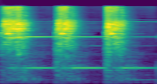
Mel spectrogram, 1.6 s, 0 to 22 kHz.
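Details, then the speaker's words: Gottlieb Pro Football pinball machine after a ball-switch fix: three crisp, even bell rings about half a second apart from the 100-point score reel, suspected coil stop. Normal scoring bells. "listen to that noise that's the 100 point it's the score Rael it's not the what I believe that to be is the coil stop in the 100 Point score rail"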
